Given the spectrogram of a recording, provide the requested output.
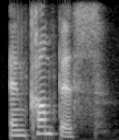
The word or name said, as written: encompass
